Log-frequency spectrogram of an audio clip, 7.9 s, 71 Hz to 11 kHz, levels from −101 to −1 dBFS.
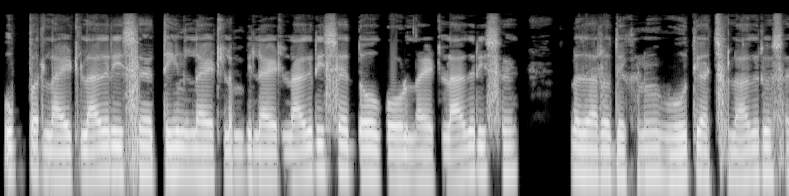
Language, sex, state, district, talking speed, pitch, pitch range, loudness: Marwari, male, Rajasthan, Churu, 175 wpm, 120 Hz, 110-125 Hz, -14 LUFS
